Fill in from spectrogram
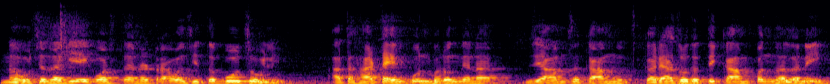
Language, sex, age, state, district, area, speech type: Marathi, male, 18-30, Maharashtra, Akola, rural, spontaneous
